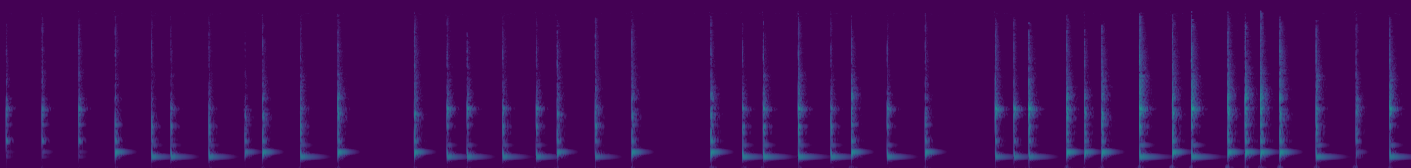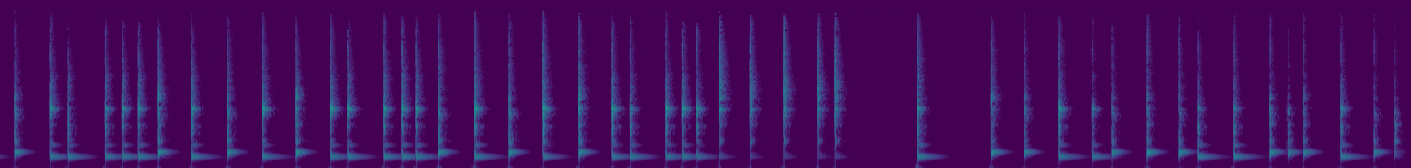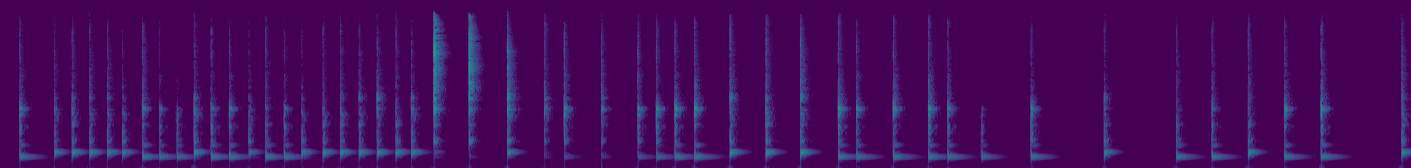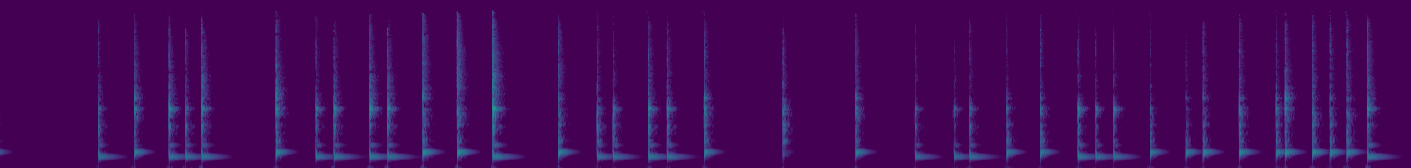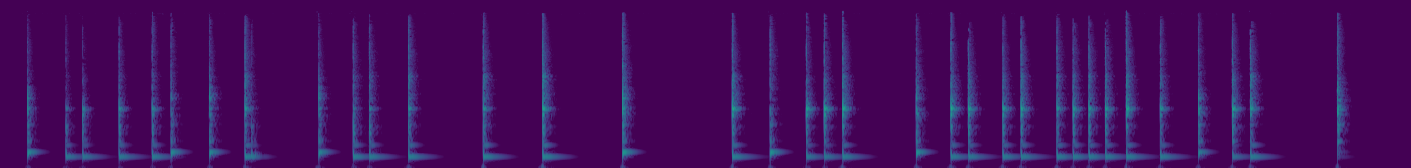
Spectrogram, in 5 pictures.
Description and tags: A wooden Guatemalan drum being played clunkily.
drum, Guatemalan, improvised, percussion, rhythm, wood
